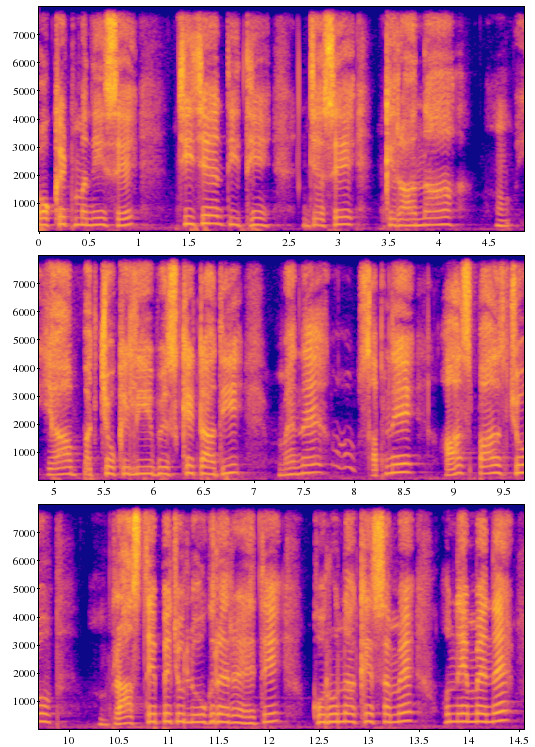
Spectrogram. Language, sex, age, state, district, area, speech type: Hindi, male, 18-30, Madhya Pradesh, Bhopal, urban, spontaneous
